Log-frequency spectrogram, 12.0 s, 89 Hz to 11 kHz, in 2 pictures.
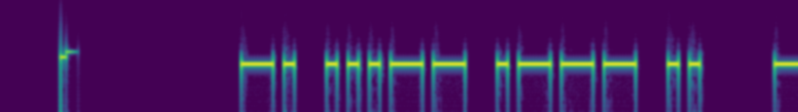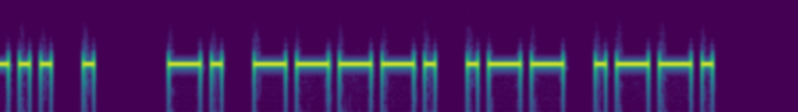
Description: Morse code, heard as a keyed tone, about 16 wpm, 700 Hz. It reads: N3JI DE N9WP
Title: USA Callsign DE Callsign - 4 Characters - 15wpm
